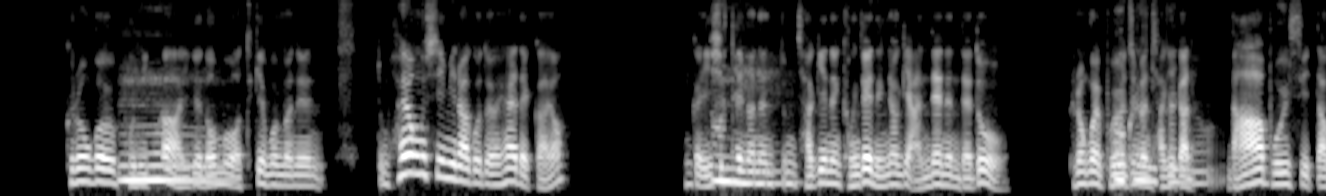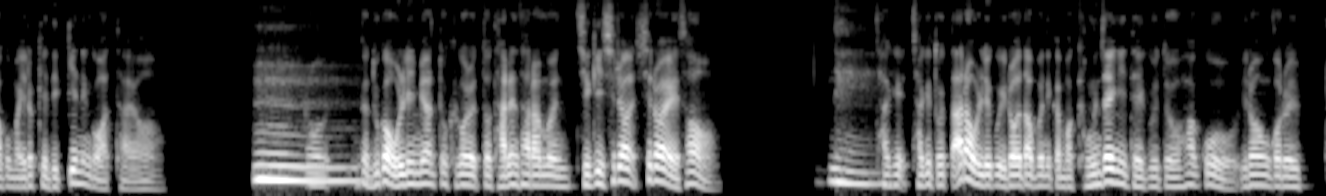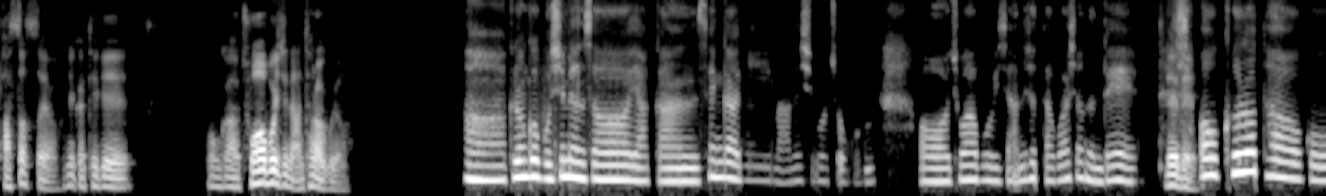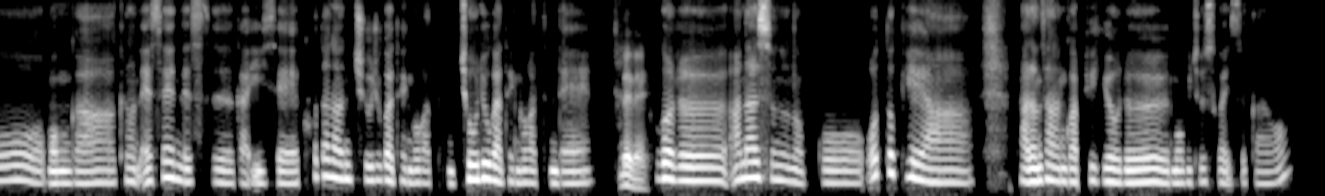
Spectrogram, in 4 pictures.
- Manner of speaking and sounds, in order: other background noise
- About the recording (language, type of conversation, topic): Korean, podcast, 다른 사람과의 비교를 멈추려면 어떻게 해야 할까요?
